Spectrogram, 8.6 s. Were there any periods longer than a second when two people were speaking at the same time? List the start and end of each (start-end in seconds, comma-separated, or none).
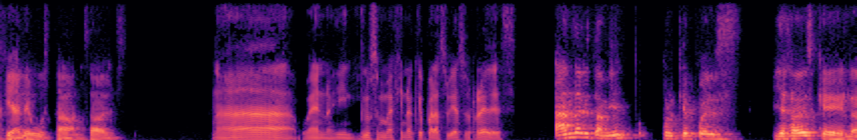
none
